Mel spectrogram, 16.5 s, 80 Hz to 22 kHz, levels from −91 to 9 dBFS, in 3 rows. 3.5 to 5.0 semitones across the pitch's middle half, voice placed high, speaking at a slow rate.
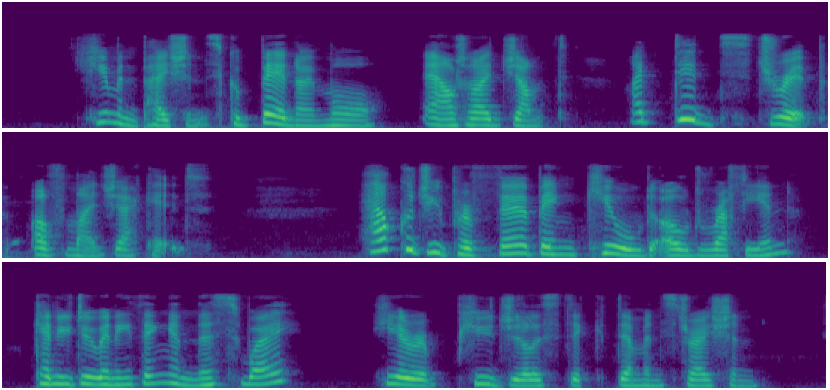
Yes: average, 4.2 semitones; high, 195 Hz; slow, 125 wpm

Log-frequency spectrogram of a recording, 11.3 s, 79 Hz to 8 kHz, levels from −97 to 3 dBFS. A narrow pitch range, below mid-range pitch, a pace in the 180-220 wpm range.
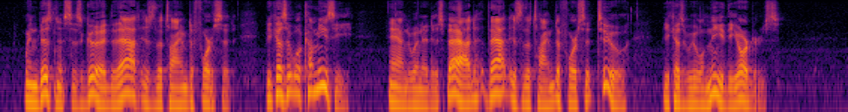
No: average, 5.0 semitones; low, 115 Hz; average, 185 wpm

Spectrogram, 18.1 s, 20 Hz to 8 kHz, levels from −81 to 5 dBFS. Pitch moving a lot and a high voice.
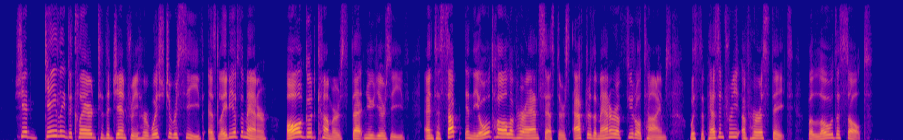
No: wide, 6.1 semitones; medium, 165 Hz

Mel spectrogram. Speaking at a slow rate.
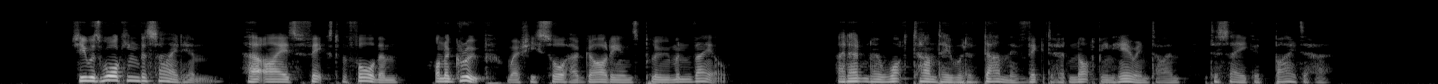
No: average, 180 wpm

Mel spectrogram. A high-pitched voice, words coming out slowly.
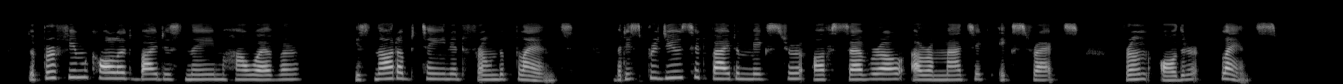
Yes: high, 235 Hz; slow, 115 wpm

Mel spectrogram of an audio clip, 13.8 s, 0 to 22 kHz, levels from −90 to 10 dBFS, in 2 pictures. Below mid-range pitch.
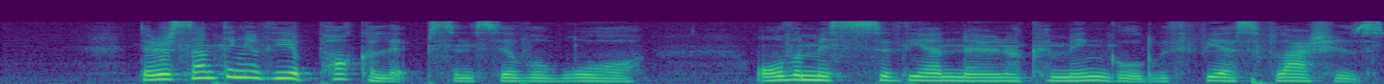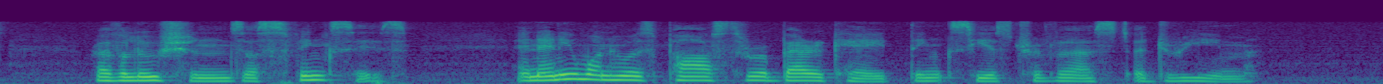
No: medium, 165 Hz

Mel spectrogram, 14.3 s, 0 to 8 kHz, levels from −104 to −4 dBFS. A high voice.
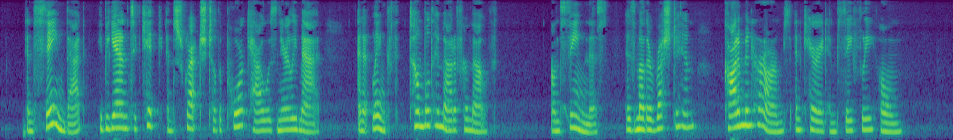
Yes: high, 230 Hz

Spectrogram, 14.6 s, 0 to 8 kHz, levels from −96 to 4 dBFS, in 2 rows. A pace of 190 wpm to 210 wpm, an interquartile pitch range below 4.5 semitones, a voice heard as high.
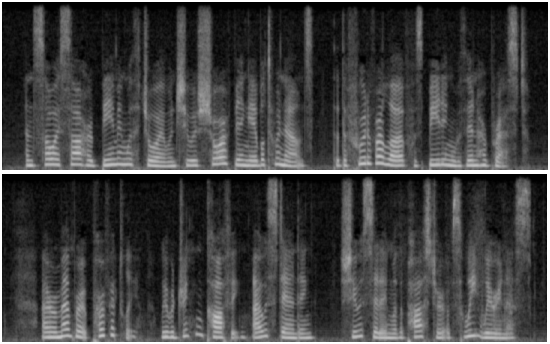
Yes: average, 200 wpm; average, 3.7 semitones; high, 235 Hz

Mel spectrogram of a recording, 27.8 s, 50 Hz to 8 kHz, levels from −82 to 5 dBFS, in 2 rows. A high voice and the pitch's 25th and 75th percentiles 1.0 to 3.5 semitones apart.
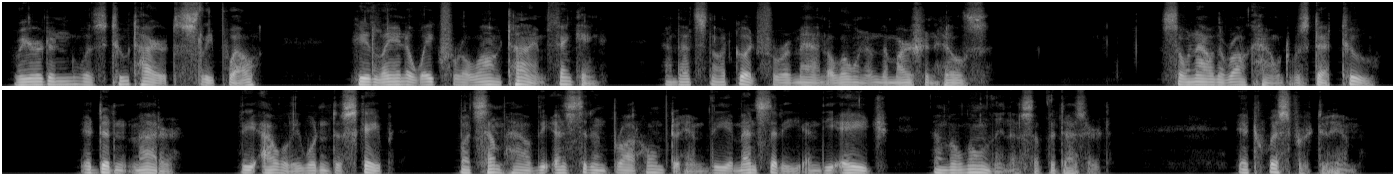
No: low, 100 Hz; average, 3.1 semitones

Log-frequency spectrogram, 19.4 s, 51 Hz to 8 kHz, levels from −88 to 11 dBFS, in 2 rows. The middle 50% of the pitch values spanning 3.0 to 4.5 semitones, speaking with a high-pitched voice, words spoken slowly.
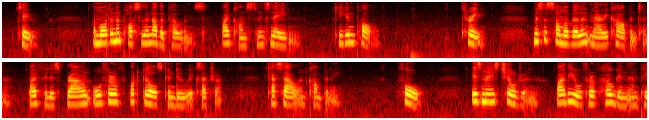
Yes: average, 3.5 semitones; high, 195 Hz; slow, 125 wpm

